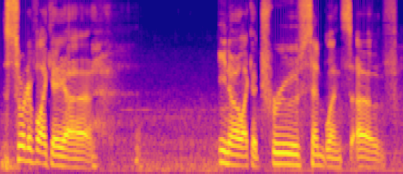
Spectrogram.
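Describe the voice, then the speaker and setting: A man's voice: medium pitch, animated, slow, a little hiss or hum. A man, hosting his own podcast alone. He rambles loosely with plenty of ums and yawns now and then. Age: 20s. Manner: rambling, full of fillers, yawning. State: drowsy, yawning. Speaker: podcast host. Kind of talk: casual solo podcast monologue.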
